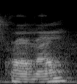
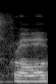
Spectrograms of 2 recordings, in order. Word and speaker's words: Crowell: In the unlikely event that we can take out I don't know why I pronounce this Cromwell. But it's Crowell.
